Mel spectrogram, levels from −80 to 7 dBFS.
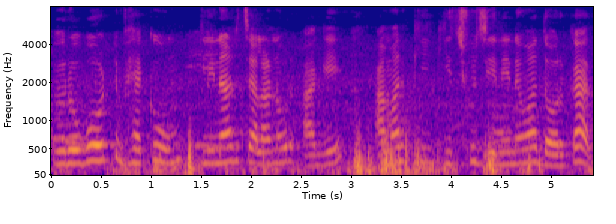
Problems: constant background noise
